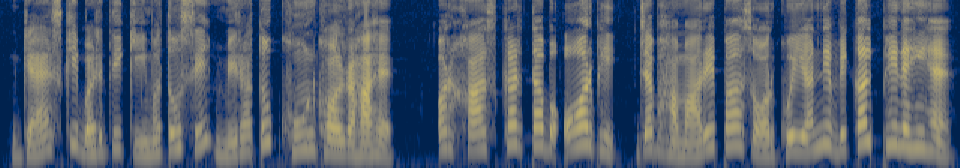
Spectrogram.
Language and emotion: Hindi, angry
